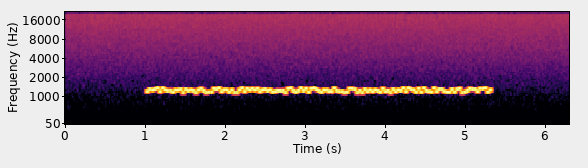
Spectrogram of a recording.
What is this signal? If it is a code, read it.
Multi-tone FSK (Olivia or MFSK type), about 250 Hz wide, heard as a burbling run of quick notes, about 31.25 baud.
